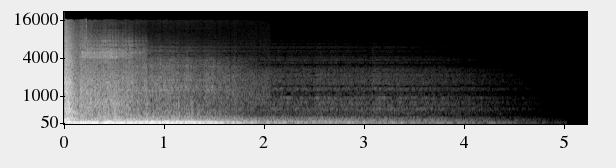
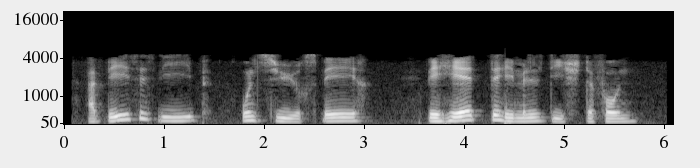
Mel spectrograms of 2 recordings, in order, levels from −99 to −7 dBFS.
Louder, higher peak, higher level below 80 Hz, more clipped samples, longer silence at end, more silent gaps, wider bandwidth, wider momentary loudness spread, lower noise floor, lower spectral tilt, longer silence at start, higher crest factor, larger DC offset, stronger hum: first, -19 LUFS vs -23 LUFS; about the same, -2 dBFS vs -4 dBFS; first, -22 dBFS vs -54 dBFS; neither; first, 3 s vs 0.4 s; neither; first, 13.5 kHz vs 4.8 kHz; first, 19 LU vs 13 LU; first, -80 dBFS vs -60 dBFS; second, -5.5 dB/octave vs -11.5 dB/octave; second, 0 s vs 0.25 s; about the same, 20 dB vs 20 dB; neither; neither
